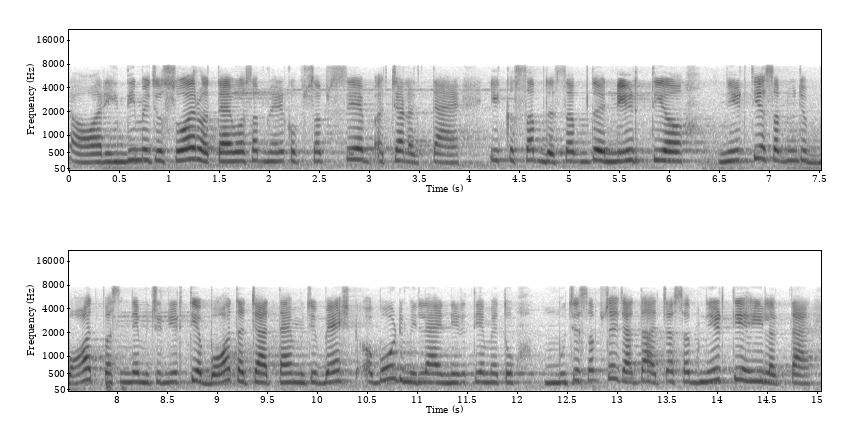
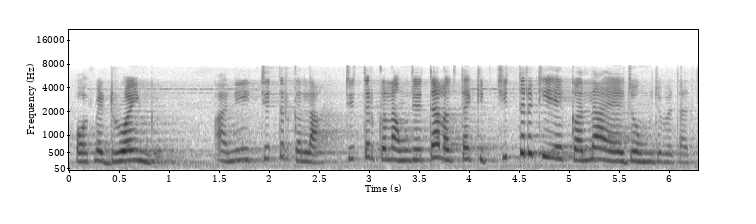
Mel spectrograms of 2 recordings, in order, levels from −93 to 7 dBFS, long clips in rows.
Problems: background sounds at intervals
